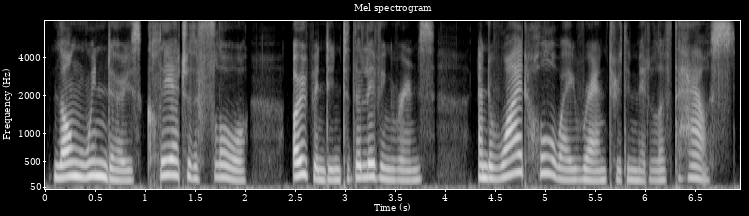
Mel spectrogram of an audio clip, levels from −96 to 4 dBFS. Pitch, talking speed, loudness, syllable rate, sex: 205 Hz, 190 wpm, -19 LUFS, 5.2 syllables/s, female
